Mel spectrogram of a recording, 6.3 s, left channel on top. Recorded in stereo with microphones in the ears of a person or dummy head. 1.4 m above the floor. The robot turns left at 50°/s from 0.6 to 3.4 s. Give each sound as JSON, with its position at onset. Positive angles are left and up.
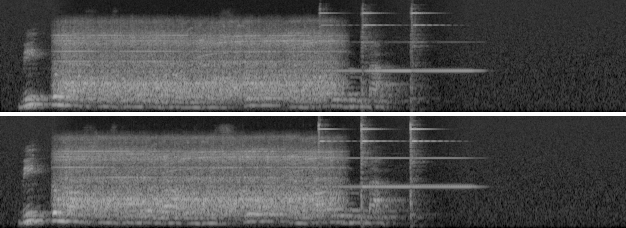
{"t": 0.2, "sound": "a man speaking", "azimuth_deg": -30, "distance_m": 7.5}
{"t": 3.2, "sound": "a buzzer", "side_deg": -65, "distance_m": 4.0}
